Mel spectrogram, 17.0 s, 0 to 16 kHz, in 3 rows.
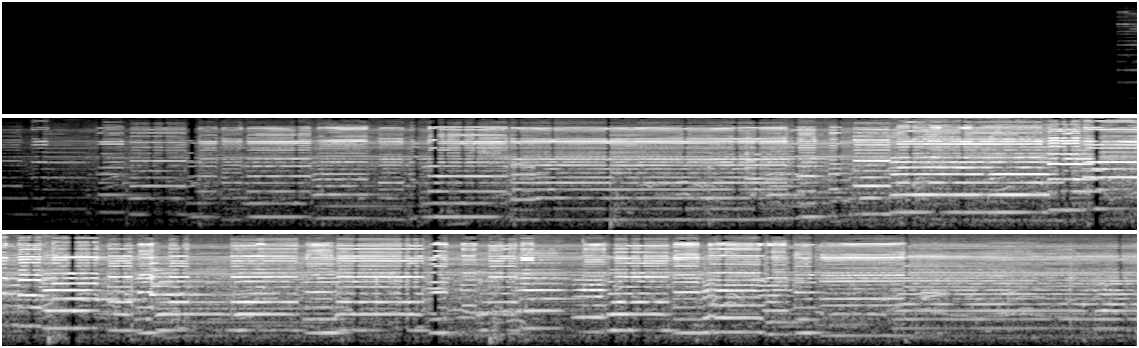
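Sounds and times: fiddle playing: 0:05.6 - 0:17.0
smallpipes playing: 0:05.6 - 0:17.0.

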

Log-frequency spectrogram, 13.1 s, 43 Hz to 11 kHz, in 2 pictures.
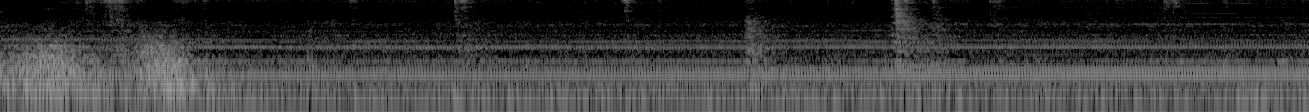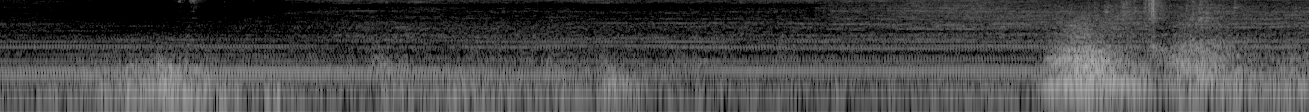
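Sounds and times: workshop machinery humming: 0:00.0 - 0:13.0.

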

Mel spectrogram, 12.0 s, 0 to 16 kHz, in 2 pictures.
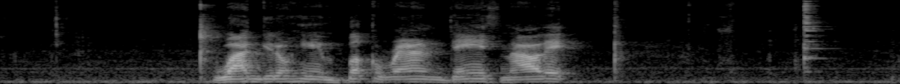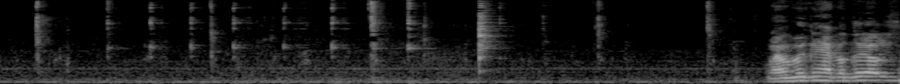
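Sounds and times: fork clinking on a plate: 0:06.7 - 0:09.7.

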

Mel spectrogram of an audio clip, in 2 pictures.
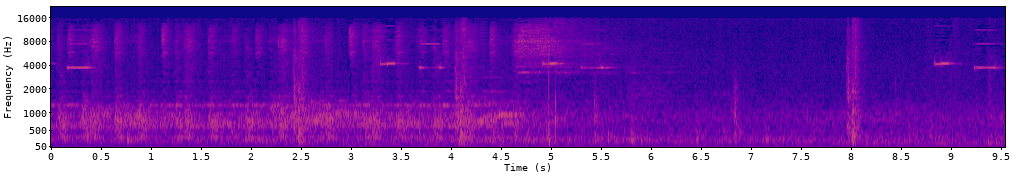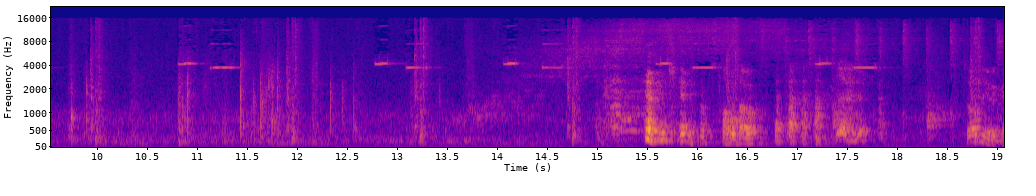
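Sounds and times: camera double beeps: 0:00.0 - 0:00.5, 0:03.3 - 0:04.2, 0:04.9 - 0:05.6, 0:15.6 - 0:16.4, 0:17.2 - 0:17.9.

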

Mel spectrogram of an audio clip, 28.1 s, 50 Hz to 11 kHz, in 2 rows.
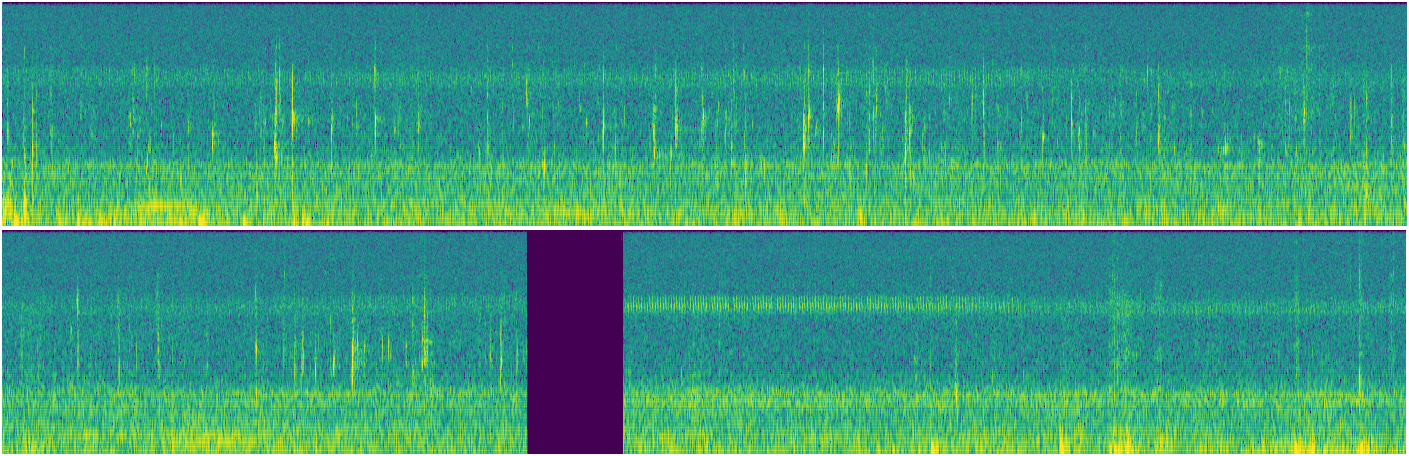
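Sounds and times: hog chewing crunching clicks: 0:00.2 - 0:19.3.

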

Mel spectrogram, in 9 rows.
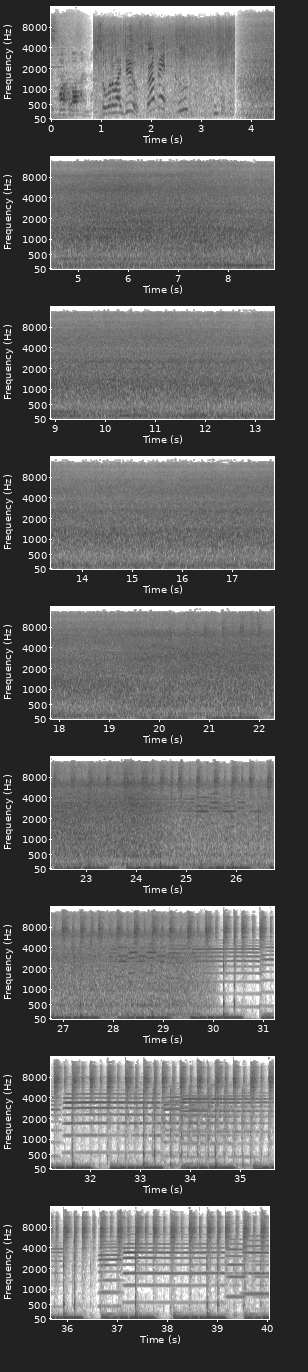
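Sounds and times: ocean surf breaking: 0:00.8 - 0:30.0
deep pulsing bass beat: 0:19.6 - 0:40.0.

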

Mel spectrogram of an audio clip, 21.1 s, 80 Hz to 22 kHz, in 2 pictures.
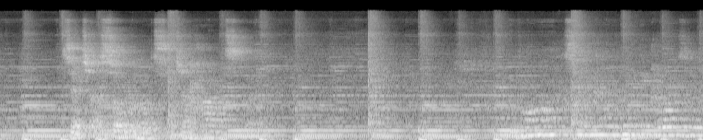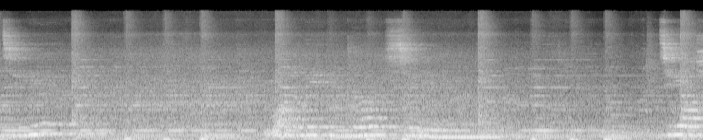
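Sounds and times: live band playing: 0:00.0 - 0:21.0
kick drum: 0:00.3 - 0:01.7.

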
